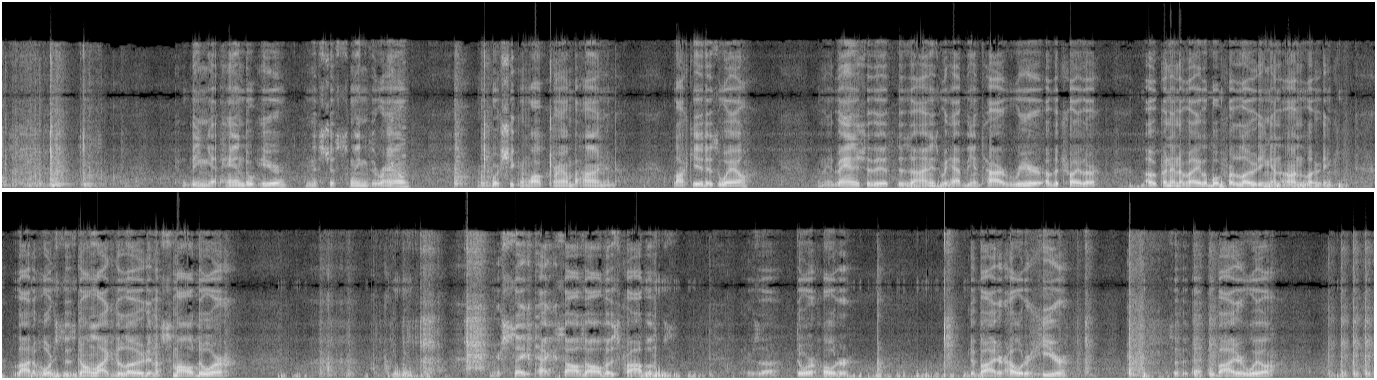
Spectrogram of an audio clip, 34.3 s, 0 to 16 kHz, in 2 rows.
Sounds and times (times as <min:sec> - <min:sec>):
Outside, rural or natural: 0:00.0 - 0:34.3
Speech: 0:02.2 - 0:05.2, 0:06.0 - 0:07.8, 0:08.4 - 0:09.4, 0:10.2 - 0:13.7, 0:14.3 - 0:16.7, 0:17.3 - 0:20.1, 0:23.3 - 0:25.6, 0:26.4 - 0:27.8, 0:29.3 - 0:30.6, 0:31.8 - 0:33.2.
